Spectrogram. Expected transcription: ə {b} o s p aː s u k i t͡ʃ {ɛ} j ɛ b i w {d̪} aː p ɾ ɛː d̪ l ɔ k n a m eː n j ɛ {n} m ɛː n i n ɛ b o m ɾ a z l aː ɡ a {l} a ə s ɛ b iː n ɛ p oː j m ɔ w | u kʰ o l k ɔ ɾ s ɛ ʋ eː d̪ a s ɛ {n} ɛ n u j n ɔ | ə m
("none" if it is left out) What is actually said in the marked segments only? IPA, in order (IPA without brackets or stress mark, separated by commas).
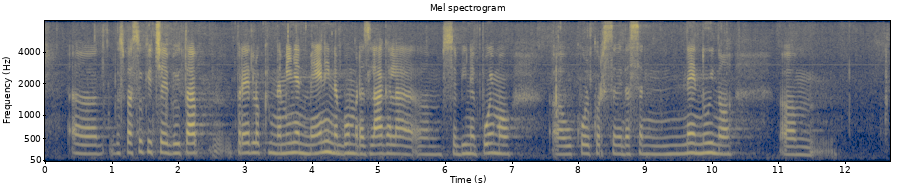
ɡ, ɛ, t̪, n, l, n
